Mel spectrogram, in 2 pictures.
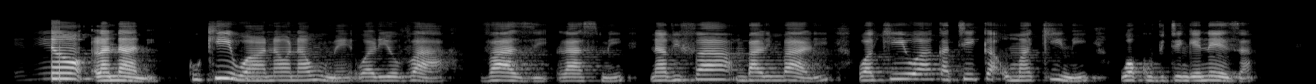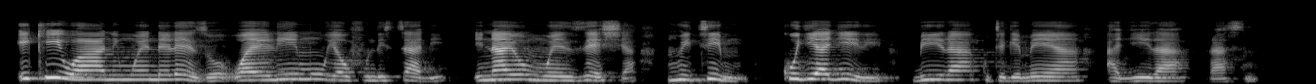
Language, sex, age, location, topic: Swahili, female, 25-35, Dar es Salaam, education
